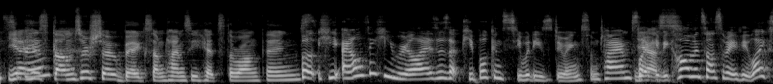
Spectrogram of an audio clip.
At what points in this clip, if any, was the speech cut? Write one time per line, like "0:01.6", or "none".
none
